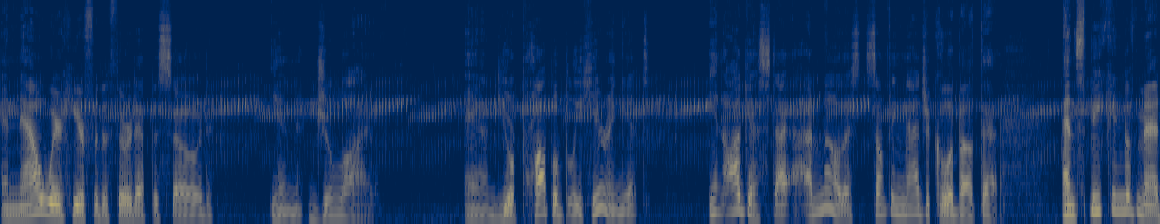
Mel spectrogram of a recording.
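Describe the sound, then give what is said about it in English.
Frogs croak by a pond, a steady chorus running beneath a person talking throughout. “I came out here by the side of the pond where you could hear the frogs singing.”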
